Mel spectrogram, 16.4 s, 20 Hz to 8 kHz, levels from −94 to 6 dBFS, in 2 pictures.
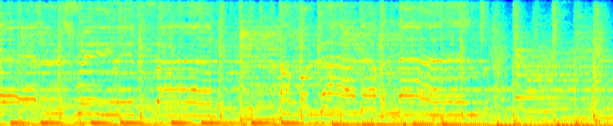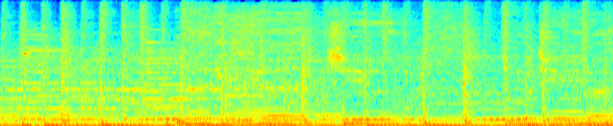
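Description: Wrong sample rate from 6.52 s to the end at 16.36 s: the audio drops to half speed, and its pitch falls a full octave, 12 semitones. Playback is running at half the rate the material was captured at, with no conversion between them, which fits audio made at 32 kHz being played at 16 kHz. Because speed and pitch are tied to that single ratio, everything becomes low, slow and stretched.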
